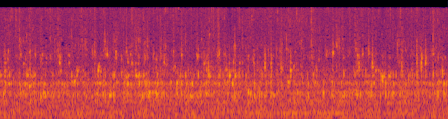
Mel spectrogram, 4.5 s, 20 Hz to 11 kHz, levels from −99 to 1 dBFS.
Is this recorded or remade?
recorded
